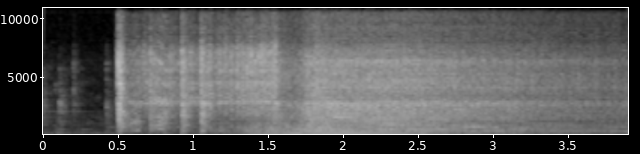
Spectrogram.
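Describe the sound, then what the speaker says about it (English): A car engine cranks with a few rapid starter bursts, catches, then revs up to a loud rising roar that holds briefly and falls back toward idle, close to the microphone. "let me start this car"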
